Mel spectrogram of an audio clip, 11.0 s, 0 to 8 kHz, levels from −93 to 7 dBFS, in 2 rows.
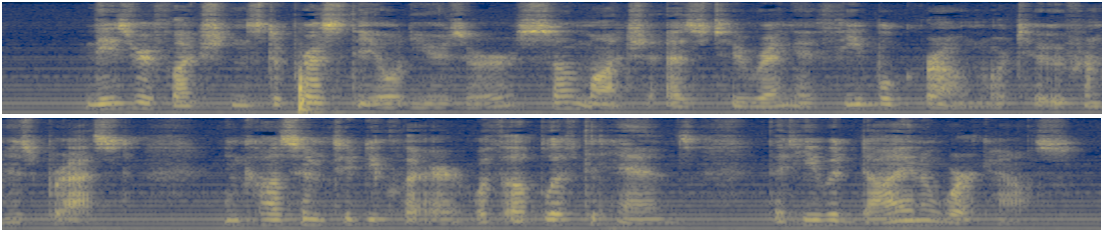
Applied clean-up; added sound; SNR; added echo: none; none; none; reverberation time 0.2 s.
